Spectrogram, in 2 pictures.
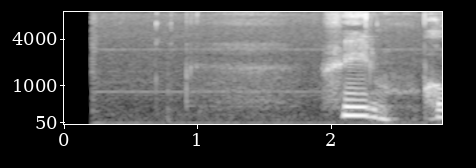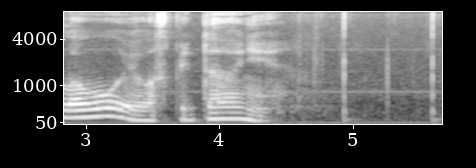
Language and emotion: Russian, sad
